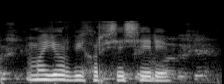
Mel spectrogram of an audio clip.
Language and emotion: Russian, neutral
